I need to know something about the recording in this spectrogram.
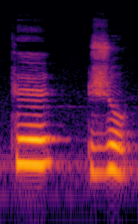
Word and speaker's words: Peugeot: Ok, 2 syllabes. peu, comme il y en a peu, ou le peu de petit, peu. Jo. Un O très fermé, O.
